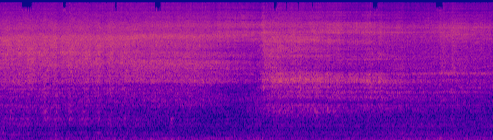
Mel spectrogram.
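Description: Lamb sizzles in a hot pan as a loud, steady hiss of frying and steam, swelling briefly midway and holding on, with no talking over it.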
